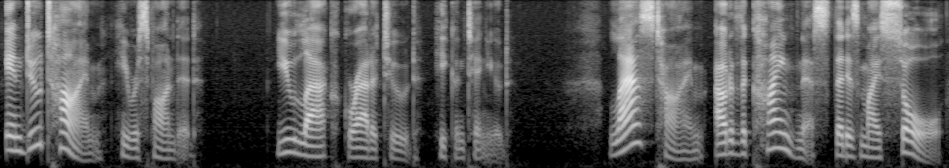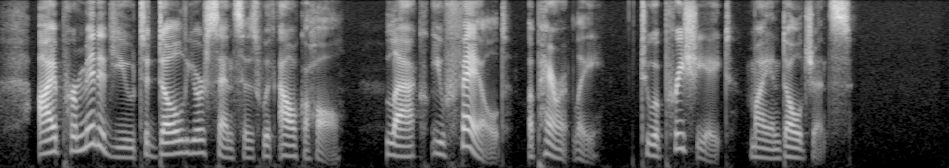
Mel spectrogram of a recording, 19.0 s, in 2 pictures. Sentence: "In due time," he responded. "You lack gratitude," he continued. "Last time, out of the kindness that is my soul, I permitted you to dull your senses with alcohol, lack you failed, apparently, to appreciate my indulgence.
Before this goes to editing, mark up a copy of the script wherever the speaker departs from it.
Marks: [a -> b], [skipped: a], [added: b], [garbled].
"In due time," he responded. "You lack gratitude," he continued. "Last time, out of the kindness that is my soul, I permitted you to dull your senses with alcohol, lack you failed, apparently, to appreciate my indulgence.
